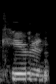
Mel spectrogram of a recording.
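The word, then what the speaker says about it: Kieron: Uh Karen, I I knew that you have to say it like that.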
